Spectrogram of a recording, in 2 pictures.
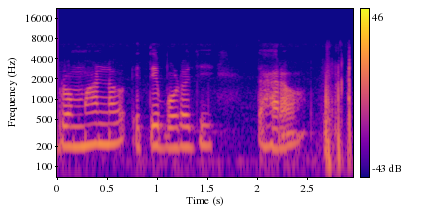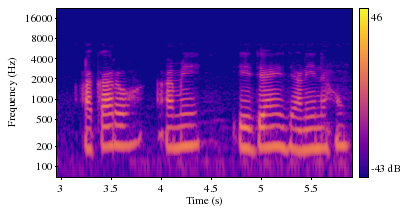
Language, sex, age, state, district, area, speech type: Odia, female, 18-30, Odisha, Balangir, urban, spontaneous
